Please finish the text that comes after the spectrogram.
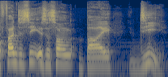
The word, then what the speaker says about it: DyE: So Fantasy is a song by DyE. I pronounce it D because he's a French artist and I live in France, and that's how they would pronounce that.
